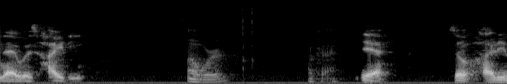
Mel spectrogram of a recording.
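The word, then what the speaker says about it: Hedy: let's do open link so originally I was pronouncing her name heady is a chi dy by my wife correcting me and saying that was Heidi oh okay yeah so Heidi Lamar um so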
